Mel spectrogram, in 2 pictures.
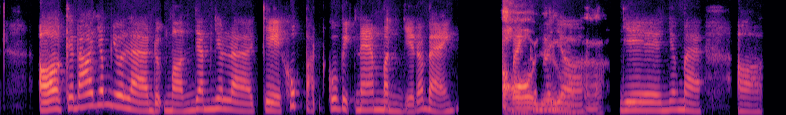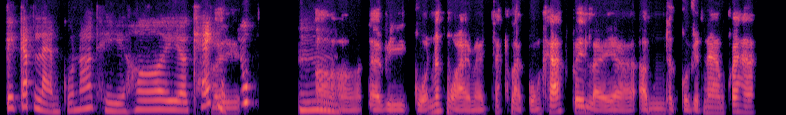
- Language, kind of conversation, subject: Vietnamese, unstructured, Món tráng miệng nào bạn không thể cưỡng lại được?
- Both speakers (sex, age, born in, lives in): female, 25-29, Vietnam, United States; male, 20-24, Vietnam, United States
- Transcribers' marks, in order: tapping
